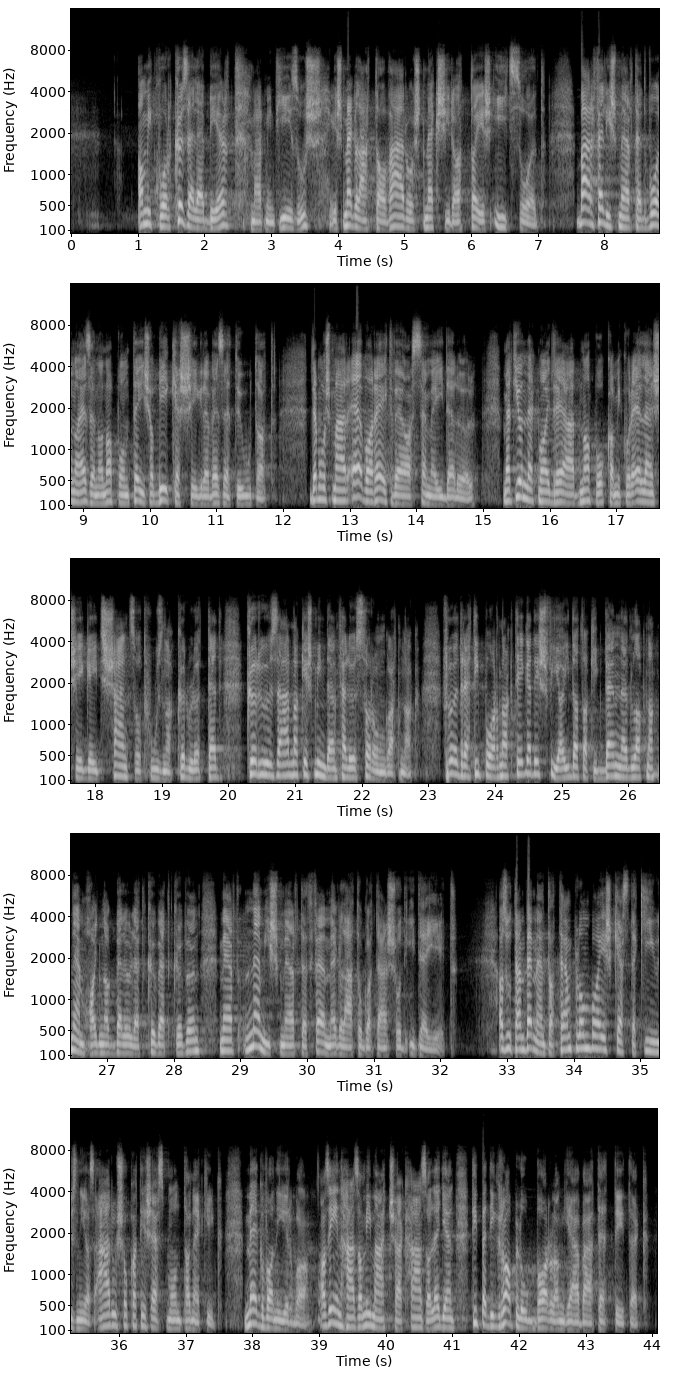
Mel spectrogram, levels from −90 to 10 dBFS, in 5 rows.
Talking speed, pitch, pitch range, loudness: 130 wpm, 155 Hz, 135-180 Hz, -20 LUFS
